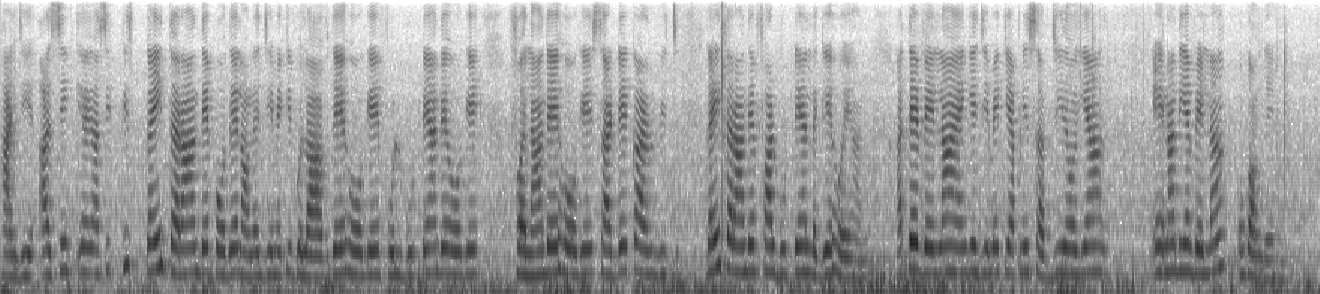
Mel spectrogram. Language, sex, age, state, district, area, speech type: Punjabi, female, 30-45, Punjab, Mohali, urban, spontaneous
